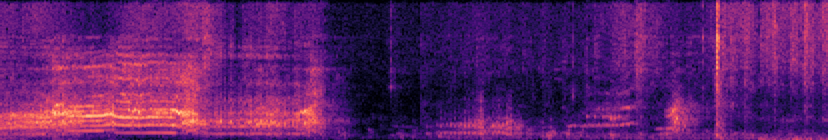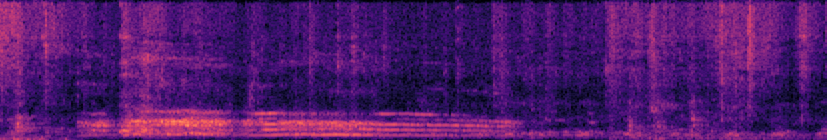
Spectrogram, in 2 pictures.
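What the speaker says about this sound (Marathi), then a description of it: "इकडे खूप कोंबड्या बसलेल्या आहेत" Free-range country chickens cluck and squawk close by, with a rooster-like crow near the start and a brief thump midway; no talking.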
